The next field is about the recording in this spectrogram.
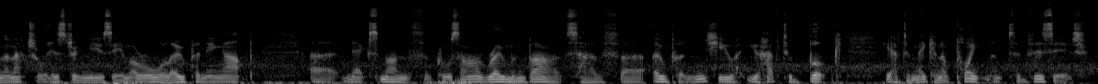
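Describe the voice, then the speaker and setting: An older man talks casually and reflectively in a halting monologue, as a local vlogger out on a walk. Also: lowish voice, slight background noise. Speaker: local video blogger and commentator. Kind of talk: casual spoken monologue to an audience while out walking.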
